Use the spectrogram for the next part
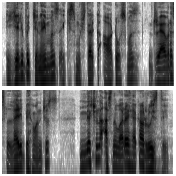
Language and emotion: Kashmiri, happy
